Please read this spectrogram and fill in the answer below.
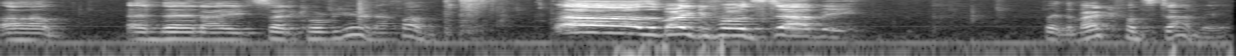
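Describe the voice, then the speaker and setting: A woman's voice: on the low side, very animated, brisk, bright, forceful tone, slight background noise. A woman co-hosting a story stream in casual, bantering chat, ready to argue over small things. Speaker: co-host of improv story stream.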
